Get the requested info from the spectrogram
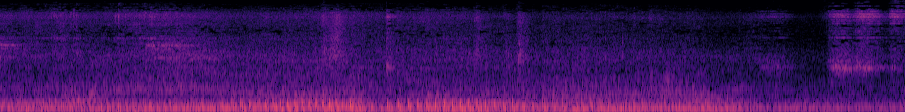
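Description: A motorcycle engine running nearby, growing louder to its peak in the middle and then easing off.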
